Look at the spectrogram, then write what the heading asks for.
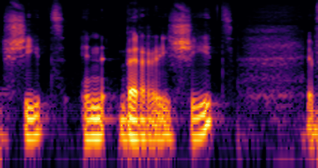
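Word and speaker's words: בראשית: Bereshit, and final stress. Bereshit, not bereshit. You can never have a stress on a shva, and not bereshit, right? That's not correct. Bereshit, final stress there.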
